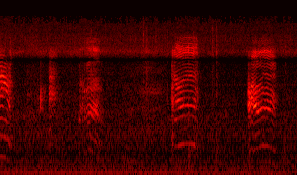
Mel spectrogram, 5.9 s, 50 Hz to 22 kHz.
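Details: Casey, a 14-year-old female pet cat, begging indoors for food, petting or to be let in or out; three drawn-out, arching meows sound in close succession over a steady low hum.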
